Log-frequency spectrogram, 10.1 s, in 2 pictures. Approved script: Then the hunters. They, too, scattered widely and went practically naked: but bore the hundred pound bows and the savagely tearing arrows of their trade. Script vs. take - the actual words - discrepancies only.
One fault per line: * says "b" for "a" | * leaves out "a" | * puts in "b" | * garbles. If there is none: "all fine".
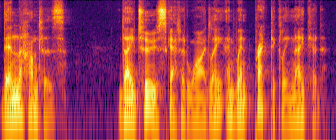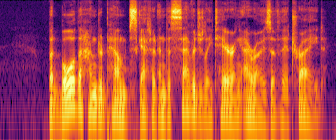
* says "scattered" for "bows"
